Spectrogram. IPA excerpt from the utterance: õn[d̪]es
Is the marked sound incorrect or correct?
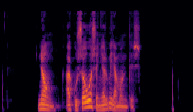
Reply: incorrect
